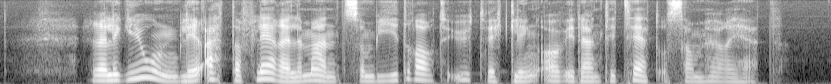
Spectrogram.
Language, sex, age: Norwegian, female, 38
